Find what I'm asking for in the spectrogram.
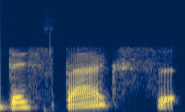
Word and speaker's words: Despax: Alors, mon site, il suffit de taper mon nom dans Google, Marie-Caroline Despax, médiateur familial. D'accord. Et on tombe directement sur mon site. – Despax, c'est D-E-S-P-A-X. – Voilà, voilà. Donc, on prononce toutes les lettres.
